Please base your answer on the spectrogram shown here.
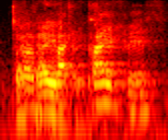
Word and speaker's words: psychiatrist: Why can't you hear a psychiatrist using the bathroom? Because the... Go ahead. That, I can say. Okay, go ahead. Because the P is silent.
